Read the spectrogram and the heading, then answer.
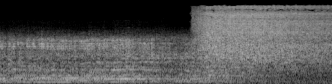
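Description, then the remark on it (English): A low, steady rumbling noise gives way about two seconds in to a sudden, deafening hiss as a cylindrical object that came through the sky slowly begins to open, the hiss staying loud and steady to the end. “With a deafening hiss, the cylinder begins to open, slowly.”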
